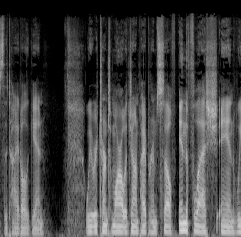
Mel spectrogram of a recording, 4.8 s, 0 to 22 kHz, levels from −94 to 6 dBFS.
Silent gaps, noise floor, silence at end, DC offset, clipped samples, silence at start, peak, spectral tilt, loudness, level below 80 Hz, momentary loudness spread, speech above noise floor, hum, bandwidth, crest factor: none; -39 dBFS; 0 s; under 0.1%; under 0.1%; 0 s; -2 dBFS; -4.5 dB/octave; -18 LUFS; -36 dBFS; 11 LU; 22 dB; none; 17 kHz; 18 dB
